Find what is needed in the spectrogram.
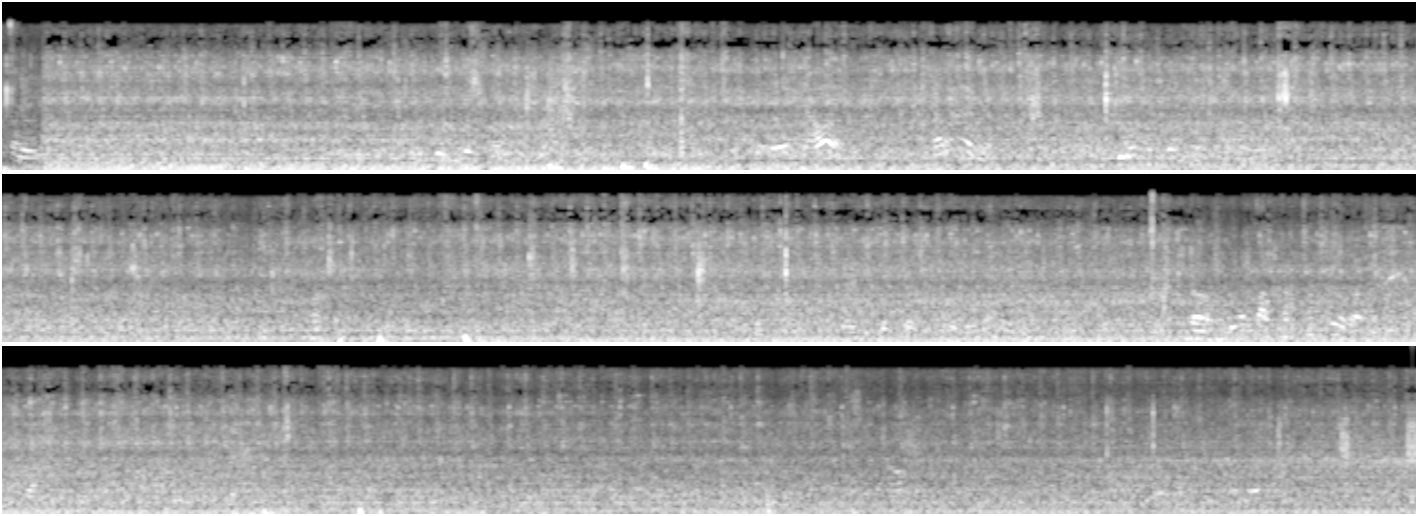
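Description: A vehicle engine idling steadily, with a low continuous hum, under faint background voices.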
